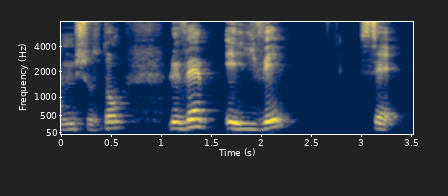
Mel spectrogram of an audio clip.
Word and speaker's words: éhiver: Donc, le verbe éiver, c'est E, H, I, V, E, R. Le verbe éiver. Vous voyez comment on prononce ça, non?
